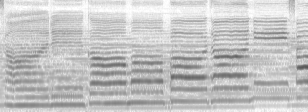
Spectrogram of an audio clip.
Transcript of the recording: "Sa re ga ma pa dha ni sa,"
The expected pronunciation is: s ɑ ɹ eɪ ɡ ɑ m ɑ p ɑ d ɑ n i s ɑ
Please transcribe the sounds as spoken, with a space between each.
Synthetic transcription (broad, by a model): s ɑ ɹ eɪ ɡ ɑ m ɑ p ɑ d ɑ n i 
